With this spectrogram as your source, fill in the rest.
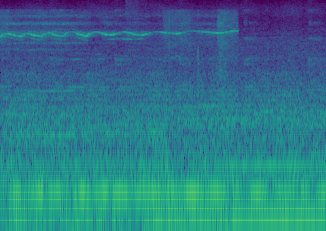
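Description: A train horn blares as a train approaches.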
